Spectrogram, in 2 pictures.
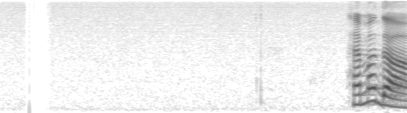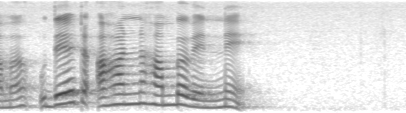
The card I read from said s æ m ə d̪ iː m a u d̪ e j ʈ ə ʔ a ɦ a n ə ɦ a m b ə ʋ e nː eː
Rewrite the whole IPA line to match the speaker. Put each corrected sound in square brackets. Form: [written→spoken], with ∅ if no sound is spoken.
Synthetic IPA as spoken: [s→h] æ m ə d̪ [iː→aː] m [a→ə] u d̪ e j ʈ ə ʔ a ɦ a [n→nː] ə ɦ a m b ə ʋ e nː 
